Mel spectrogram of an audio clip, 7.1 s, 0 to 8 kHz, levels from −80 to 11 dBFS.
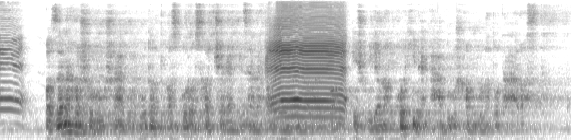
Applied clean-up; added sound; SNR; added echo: none; Livestock, farm animals, working animals; -3 dB; reverberation time 1.9 s.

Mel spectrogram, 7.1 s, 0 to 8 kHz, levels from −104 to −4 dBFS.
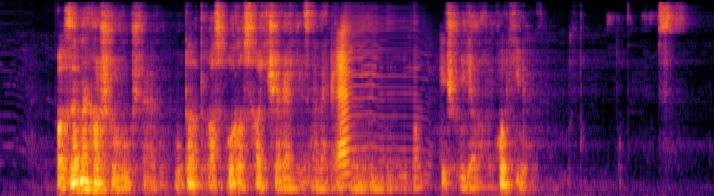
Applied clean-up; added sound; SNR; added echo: neural mask model DeepFilterNet 3.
